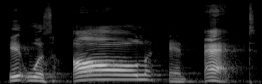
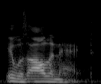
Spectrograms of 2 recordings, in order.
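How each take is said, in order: First: It was all an act, slow and louder, every word weighted; stressed repeat. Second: Said in the usual way. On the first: Shown as a demonstration. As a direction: lean hard on "It was all an act", drawn out. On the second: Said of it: "Y'all hear me out".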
